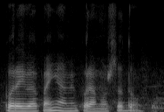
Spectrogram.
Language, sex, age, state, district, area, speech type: Odia, female, 45-60, Odisha, Kalahandi, rural, spontaneous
